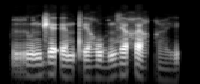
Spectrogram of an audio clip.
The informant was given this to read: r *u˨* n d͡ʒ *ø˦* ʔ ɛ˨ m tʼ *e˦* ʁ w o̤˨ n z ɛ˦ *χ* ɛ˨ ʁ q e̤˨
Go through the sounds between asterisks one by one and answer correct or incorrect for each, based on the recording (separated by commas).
correct, incorrect, incorrect, correct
